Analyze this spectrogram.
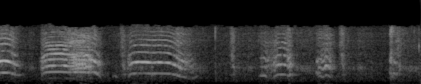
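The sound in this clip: A baby girl babbling and fussing in happy, talkative vocalizing: drawn-out wavering cries and coos alternate with shorter bursts of chatter, at moderate loudness with brief pauses.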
